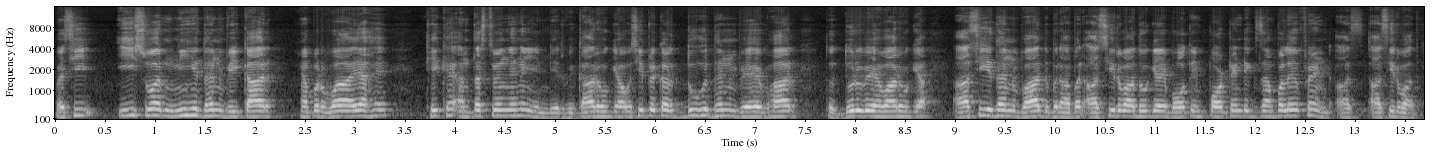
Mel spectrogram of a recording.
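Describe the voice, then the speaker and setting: Male tutor with a high voice, patient and repetitive, explaining grammar for exam prep. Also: fairly even intonation, moderate pace, darkish tone. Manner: repetitive, checks understanding with "theek hai friend". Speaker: teacher.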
